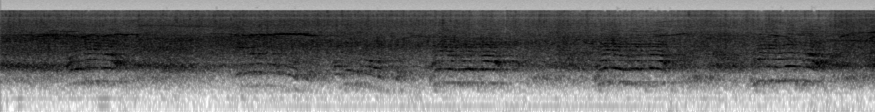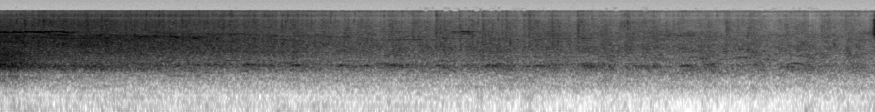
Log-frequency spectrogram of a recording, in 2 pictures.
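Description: Large stadium crowd applauding and cheering, with voices shouting or chanting among the clapping. The crowd noise fades gradually over the second half.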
